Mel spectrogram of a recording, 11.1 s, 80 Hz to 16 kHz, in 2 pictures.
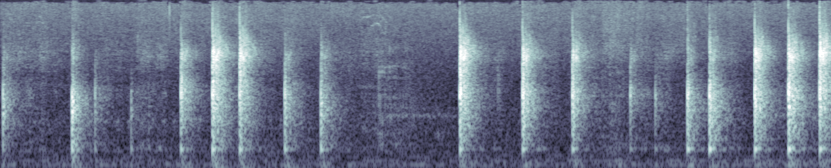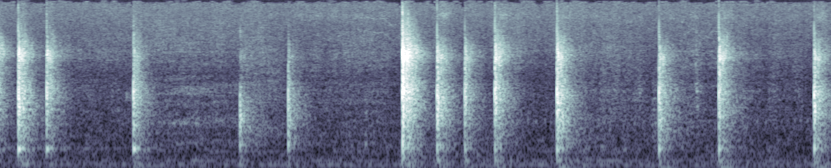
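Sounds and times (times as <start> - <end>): chalk tapping on blackboard: 0.0 - 2.4, 3.0 - 11.0.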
